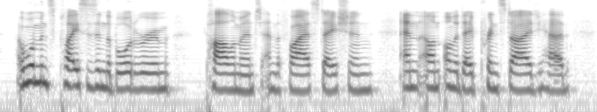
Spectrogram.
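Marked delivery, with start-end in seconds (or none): none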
